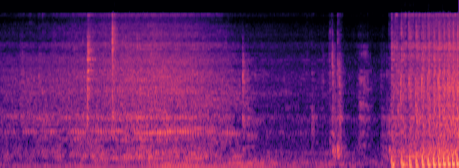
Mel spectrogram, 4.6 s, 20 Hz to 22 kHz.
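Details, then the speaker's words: 2010 Yamaha Vega ZR motorcycle engine: rough idle with a loose clatter, then a harsher rapid knock when revved; rumbling noise around the cylinder block and head, exhaust sometimes smokes white. "Masalahnya adalah mesin mengeluarkan suara berisik seperti gemuruh di sekitar blok piston dan kepala silinder."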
